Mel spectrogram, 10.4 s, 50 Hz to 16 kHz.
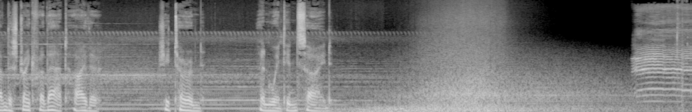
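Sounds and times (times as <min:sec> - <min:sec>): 
speech: 0:00.0 - 0:01.7, 0:02.4 - 0:03.2, 0:03.9 - 0:05.1
steady rush of wind-like noise: 0:00.0 - 0:09.7
sheep bleating while being sheared in the heat: 0:09.5 - 0:10.3.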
